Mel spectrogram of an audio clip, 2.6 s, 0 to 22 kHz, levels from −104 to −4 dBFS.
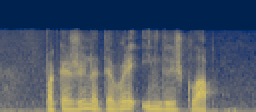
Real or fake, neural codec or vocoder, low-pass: fake; codec, 24 kHz, 0.9 kbps, WavTokenizer, medium speech release version 2; 7.2 kHz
